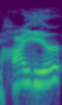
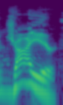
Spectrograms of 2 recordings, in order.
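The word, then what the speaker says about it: Jair: the lead to 2714 I'm honestly not sure if the young man pronounces his name High ear the first name or Jer it's j a iir but it's Hernandez and if you use the Spanish pronunciation I think it would be high ear his kick is fielded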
